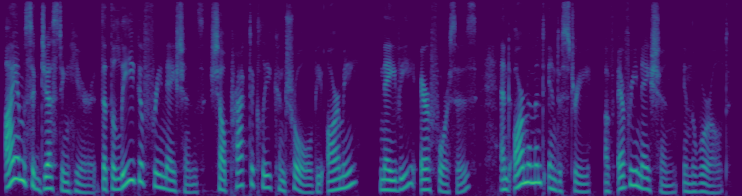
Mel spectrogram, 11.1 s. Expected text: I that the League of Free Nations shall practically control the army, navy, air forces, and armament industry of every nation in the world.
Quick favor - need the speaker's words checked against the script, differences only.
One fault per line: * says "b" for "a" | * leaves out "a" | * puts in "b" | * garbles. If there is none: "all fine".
* puts in "am suggesting here"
